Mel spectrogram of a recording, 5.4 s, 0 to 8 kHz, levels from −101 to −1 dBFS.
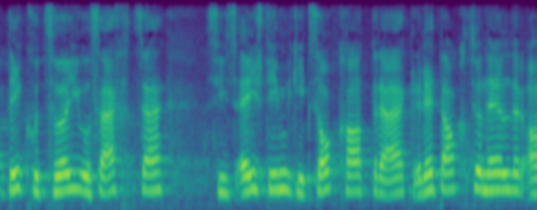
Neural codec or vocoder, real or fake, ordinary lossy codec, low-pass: codec, 16 kHz, 2 kbps, FunCodec, trained on LibriTTS, 25 frames a second; fake; none; 7.2 kHz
